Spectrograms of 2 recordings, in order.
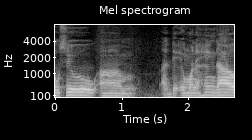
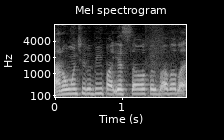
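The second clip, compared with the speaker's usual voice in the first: put-on tearful bawling through the words; 9 semitones higher than usual. Retelling an older sister crying at the lunch table: imitating someone crying. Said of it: "and just crying".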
